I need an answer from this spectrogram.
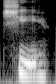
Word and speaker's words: Qi: It really focuses on the surprising power of Qi activation, and it's pronounced Qi, like in Cheetos.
